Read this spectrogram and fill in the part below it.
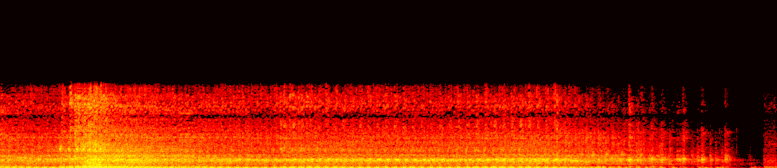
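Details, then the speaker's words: Wright Stander ZK mower after a stripped, broken engine bolt thread repair: started with a little choke, it revs briefly, then settles into an even, steady putter with no shake or rattle. The exhaust rattle is fixed. "that sounds a lot better than it used to and the um and the exhaust is completely fixed now"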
